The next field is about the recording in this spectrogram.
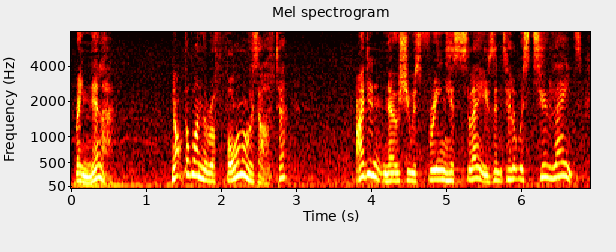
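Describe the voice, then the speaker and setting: An actor playing a fussy, pampered defector in a video game, wry and chatty with a faintly aggrieved manner. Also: male voice, sits high, big pitch swings, moderate pace, a little mellow, slight background noise. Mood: subdued, grateful. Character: fussy pampered defector from a wizard house, put-upon. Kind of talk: video game character dialogue.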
